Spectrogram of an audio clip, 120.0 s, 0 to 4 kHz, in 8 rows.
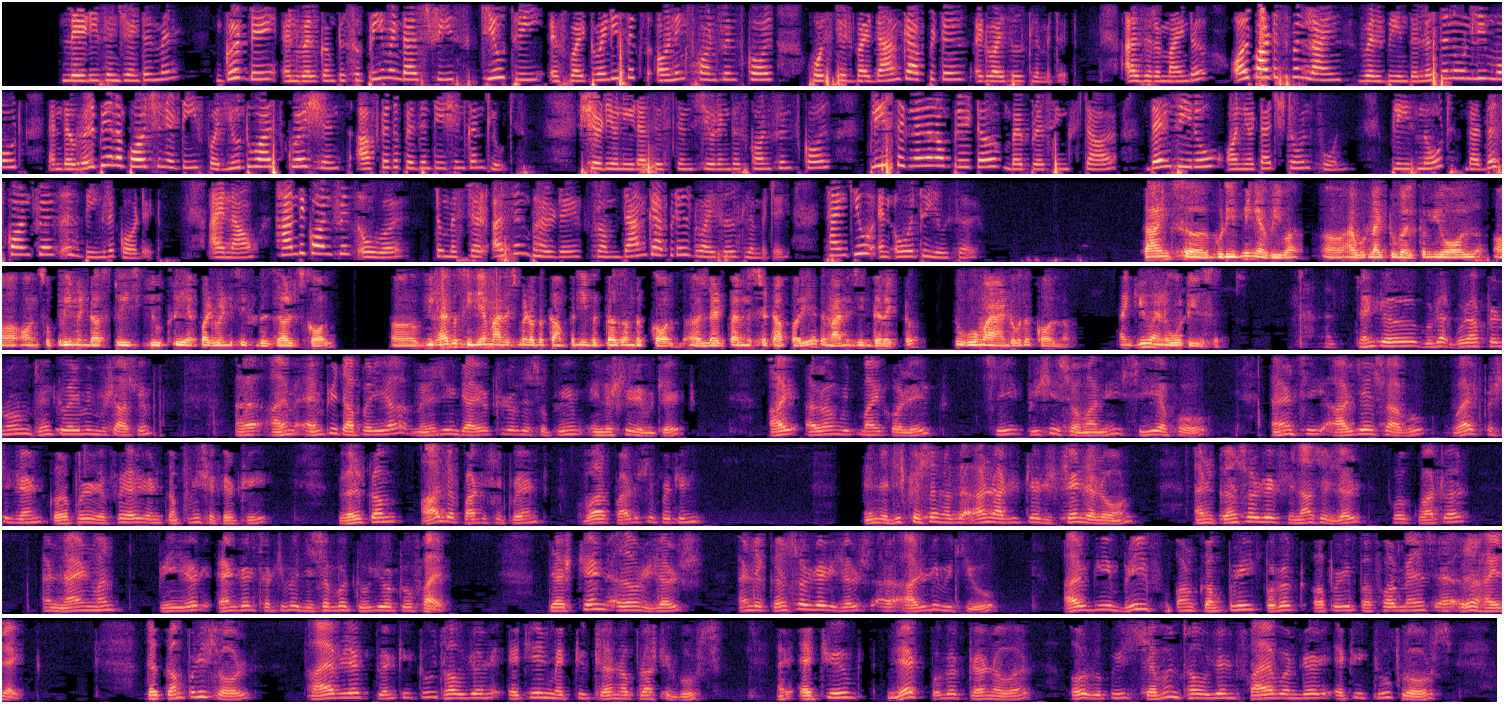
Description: Analyst Call Recording
Supreme Industries has provided access to the audio recording of the conference call held for analysts and investors on January 21, 2026.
